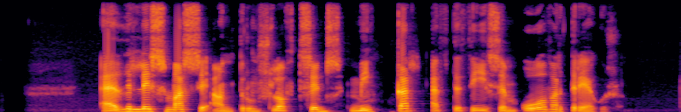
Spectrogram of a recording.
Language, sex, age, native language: Icelandic, male, 40-49, Icelandic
